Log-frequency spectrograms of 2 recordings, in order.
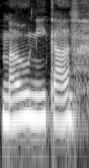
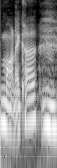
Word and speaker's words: Monika: Um spelled like Monica with a K. Phonetically, Monica. Uh, I have to tell everybody because, you know, it's something I have to hammer into people's heads cuz they always say Monica, which technically isn't wrong either, but you know, right?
